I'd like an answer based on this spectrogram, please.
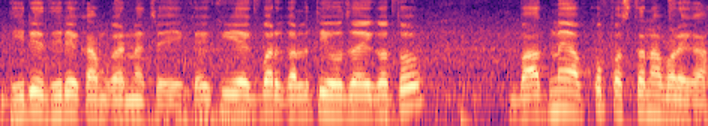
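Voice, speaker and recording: Over music in the background, a man speaks in a fairly high voice with ordinary pitch variation. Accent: non-native. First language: not Hindi (speaking Hindi). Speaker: electronics repair technician. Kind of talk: repair tutorial; casual talk to viewers.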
